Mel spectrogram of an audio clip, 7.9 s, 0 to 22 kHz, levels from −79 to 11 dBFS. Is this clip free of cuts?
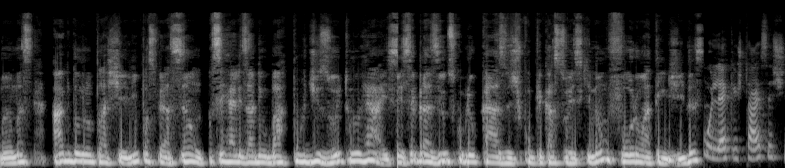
no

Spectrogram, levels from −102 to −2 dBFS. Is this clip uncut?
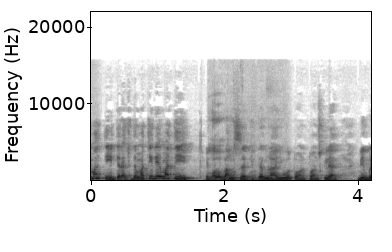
no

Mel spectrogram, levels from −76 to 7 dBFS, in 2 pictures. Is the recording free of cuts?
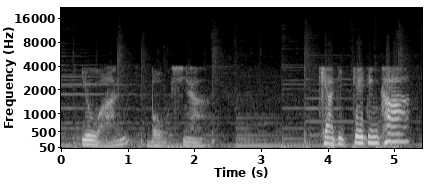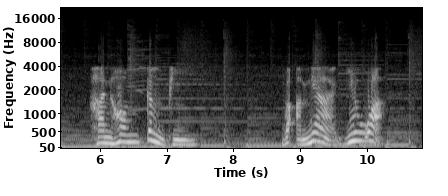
yes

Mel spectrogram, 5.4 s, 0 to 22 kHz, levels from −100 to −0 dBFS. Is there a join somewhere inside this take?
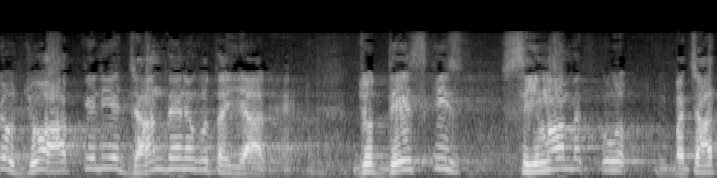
no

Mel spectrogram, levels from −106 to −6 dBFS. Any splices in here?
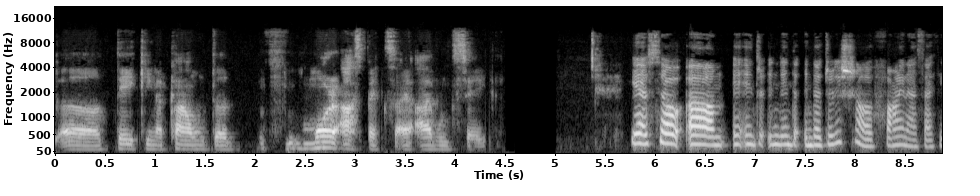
yes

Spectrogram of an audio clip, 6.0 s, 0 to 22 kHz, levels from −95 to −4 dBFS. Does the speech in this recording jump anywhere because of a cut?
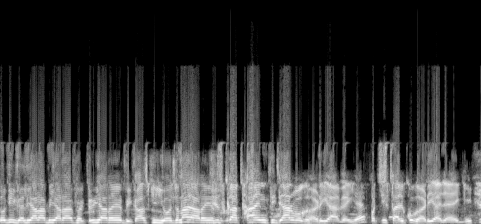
no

